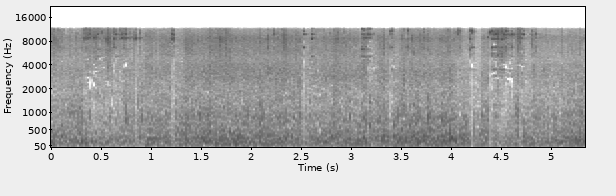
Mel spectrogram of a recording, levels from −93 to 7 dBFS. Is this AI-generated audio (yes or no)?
no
